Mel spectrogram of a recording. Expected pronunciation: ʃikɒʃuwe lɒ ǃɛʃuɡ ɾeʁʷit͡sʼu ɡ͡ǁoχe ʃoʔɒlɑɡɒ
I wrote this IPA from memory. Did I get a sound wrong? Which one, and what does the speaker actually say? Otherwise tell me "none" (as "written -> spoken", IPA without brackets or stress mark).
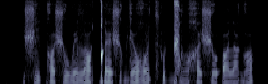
none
